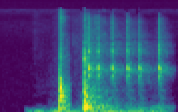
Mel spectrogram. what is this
A one-shot footstep on a creaking wooden floor.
